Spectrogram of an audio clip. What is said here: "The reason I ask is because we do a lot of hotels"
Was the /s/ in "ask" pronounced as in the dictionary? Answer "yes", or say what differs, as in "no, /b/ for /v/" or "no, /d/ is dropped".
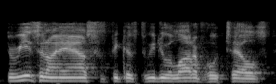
yes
